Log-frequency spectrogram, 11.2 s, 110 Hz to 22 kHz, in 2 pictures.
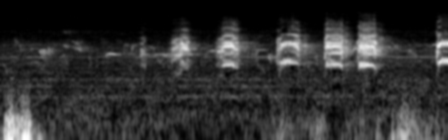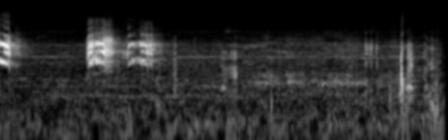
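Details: Nanday parakeet (Aratinga nenday) in Río Pilcomayo National Park, Formosa, Argentina, July 2017, giving a run of about ten harsh, grating screeches, roughly two per second, followed by faint distant chatter.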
